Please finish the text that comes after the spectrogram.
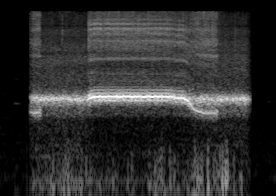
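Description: A lone periodical cicada sings a steady, loud, high-pitched droning whine for about three seconds, swelling slightly in the middle and dipping in pitch before cutting off abruptly.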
